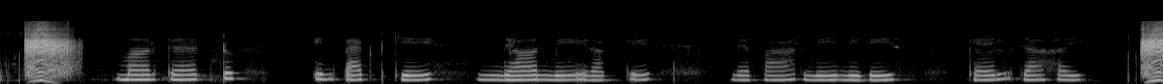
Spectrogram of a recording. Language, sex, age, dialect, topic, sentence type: Magahi, female, 25-30, Central/Standard, banking, statement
